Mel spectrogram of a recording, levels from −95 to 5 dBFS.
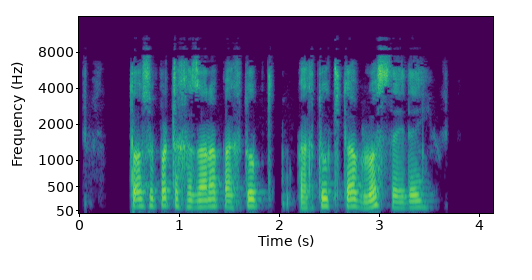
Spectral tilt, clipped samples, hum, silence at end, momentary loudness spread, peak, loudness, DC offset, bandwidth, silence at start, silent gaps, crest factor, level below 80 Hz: -4 dB/octave; under 0.1%; none; 0.65 s; 9 LU; 0 dBFS; -17 LUFS; under 0.1%; 9.2 kHz; 0.5 s; 1.97-2.02 s; 18 dB; -60 dBFS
